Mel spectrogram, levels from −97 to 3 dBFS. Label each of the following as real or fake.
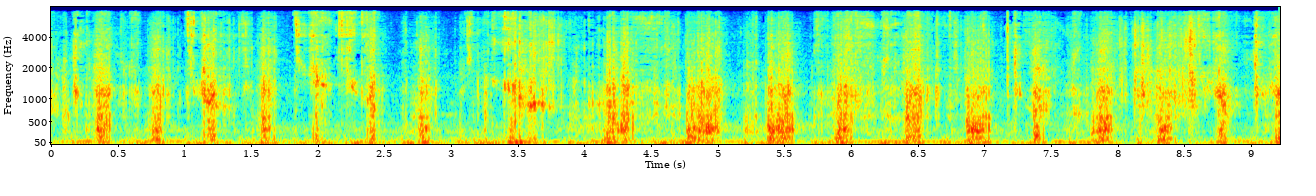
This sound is real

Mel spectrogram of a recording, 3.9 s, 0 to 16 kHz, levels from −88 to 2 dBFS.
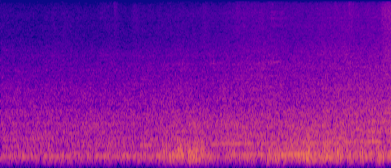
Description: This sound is fake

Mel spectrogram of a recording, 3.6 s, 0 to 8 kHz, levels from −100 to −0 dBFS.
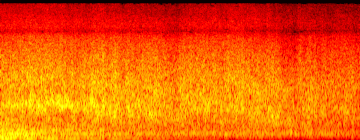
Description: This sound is real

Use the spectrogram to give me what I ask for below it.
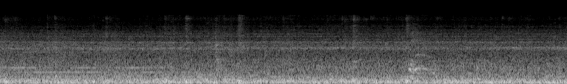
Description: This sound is real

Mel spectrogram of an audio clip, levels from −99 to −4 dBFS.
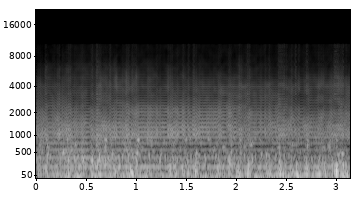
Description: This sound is fake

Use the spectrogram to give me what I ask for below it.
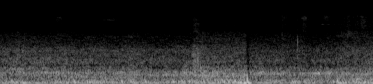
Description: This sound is real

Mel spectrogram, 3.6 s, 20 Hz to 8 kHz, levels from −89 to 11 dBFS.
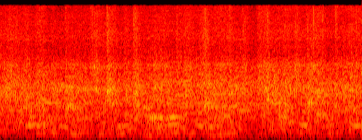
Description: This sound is fake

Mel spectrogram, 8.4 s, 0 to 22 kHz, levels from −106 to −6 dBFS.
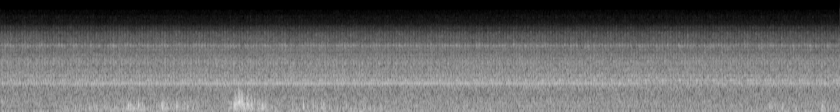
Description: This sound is real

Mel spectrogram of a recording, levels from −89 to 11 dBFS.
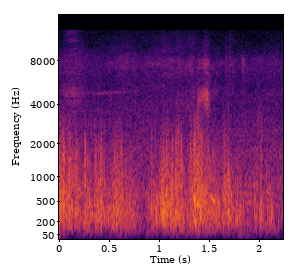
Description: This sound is real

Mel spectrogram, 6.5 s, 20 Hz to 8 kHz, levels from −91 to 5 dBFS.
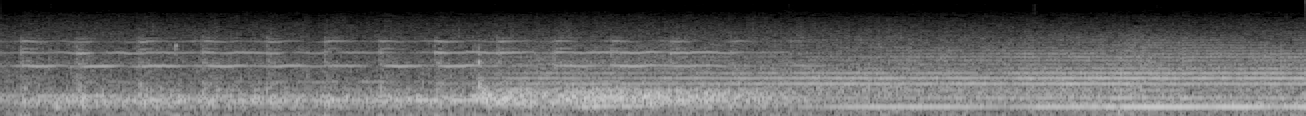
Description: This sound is real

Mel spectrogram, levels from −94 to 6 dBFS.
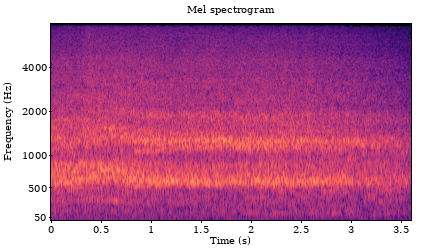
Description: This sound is fake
